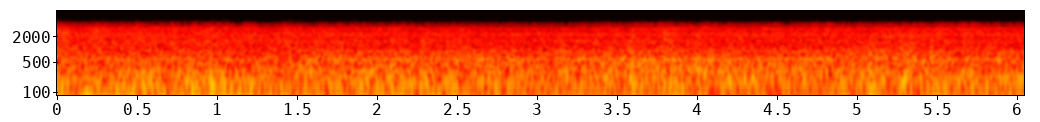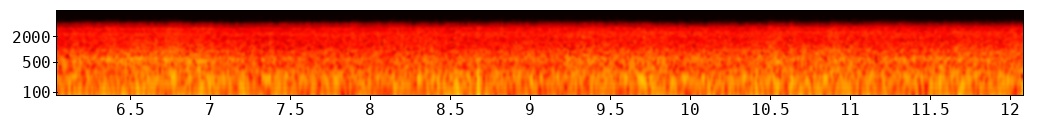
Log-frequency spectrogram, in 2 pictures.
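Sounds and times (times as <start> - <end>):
freight train wagons rolling: 0.0 - 12.0.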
